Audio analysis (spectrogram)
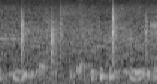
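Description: A pair of pigeons coo softly and close by in a quick series of short, throaty, rolling calls, with no voices present.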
